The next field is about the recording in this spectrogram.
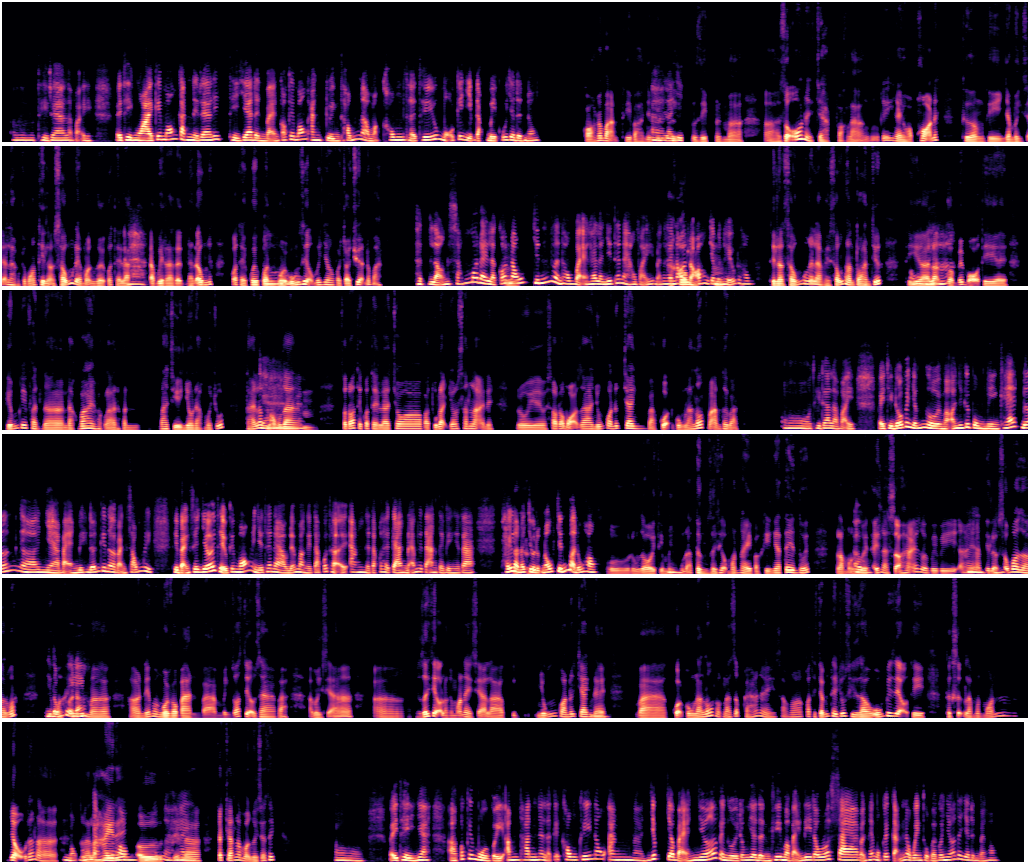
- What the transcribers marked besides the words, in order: other background noise; tapping; laugh
- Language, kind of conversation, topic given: Vietnamese, podcast, Bạn kể câu chuyện của gia đình mình qua món ăn như thế nào?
